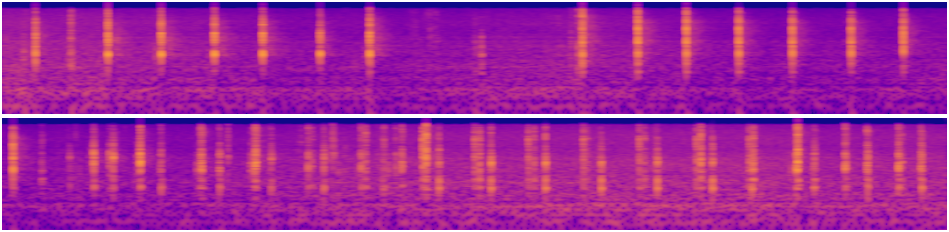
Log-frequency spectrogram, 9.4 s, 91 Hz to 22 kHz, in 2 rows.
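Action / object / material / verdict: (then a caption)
tap / plastic game controller / plastic / none. Fingertips tap the buttons and body of a hollow black plastic PS4 controller. It makes dozens of sharp, dry, bright clicks that stop instantly, in an irregular rhythm over a faint hiss. The taps become quicker and denser toward the end.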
